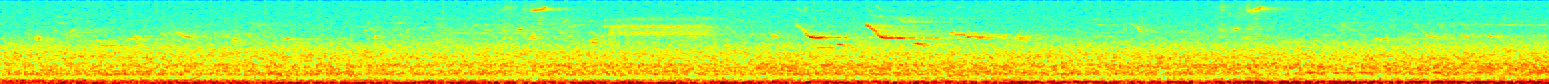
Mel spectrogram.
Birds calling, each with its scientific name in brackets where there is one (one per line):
Baltimore Oriole (Icterus galbula)
Common Grackle (Quiscalus quiscula)
Red-winged Blackbird (Agelaius phoeniceus)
